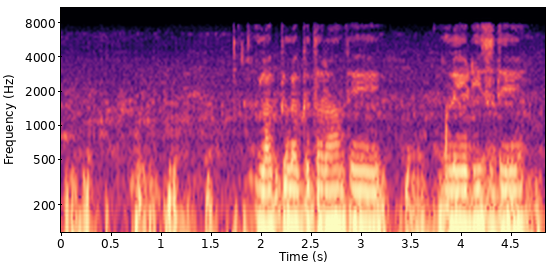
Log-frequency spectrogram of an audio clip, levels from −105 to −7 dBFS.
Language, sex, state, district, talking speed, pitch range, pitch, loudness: Punjabi, male, Punjab, Kapurthala, 75 wpm, 130-135 Hz, 135 Hz, -14 LUFS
